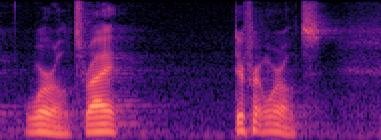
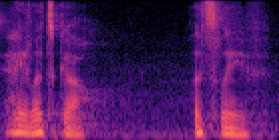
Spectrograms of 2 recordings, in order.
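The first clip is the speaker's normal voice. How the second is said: softly voiced girlfriend, hushed; a hushed, gentle let's leave; soft urging; 5 semitones lower, 9 dB quieter than usual. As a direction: quietly coax him out of the theater. Girl gently urges him out.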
